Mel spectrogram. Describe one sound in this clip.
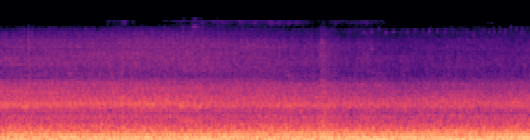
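Car traffic rumbles steadily on a city street.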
